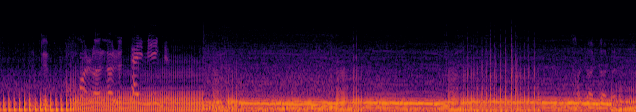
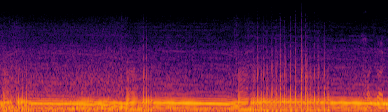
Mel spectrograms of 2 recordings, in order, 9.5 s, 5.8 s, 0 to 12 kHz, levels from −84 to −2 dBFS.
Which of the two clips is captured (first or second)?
second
